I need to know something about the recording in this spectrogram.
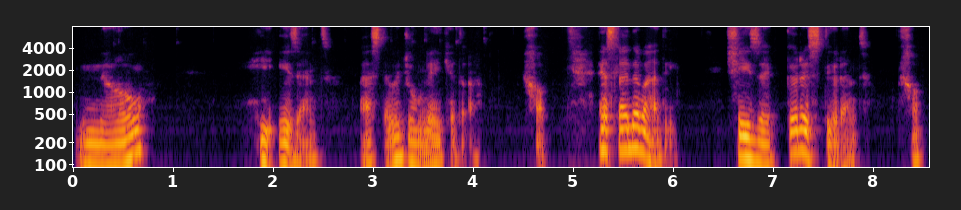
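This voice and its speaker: A young man teaching an English grammar lesson with slides, drilling sentences slowly and repeating them. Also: on the low side, mellow, husky. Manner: slow, deliberate model sentences, repeating drills.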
